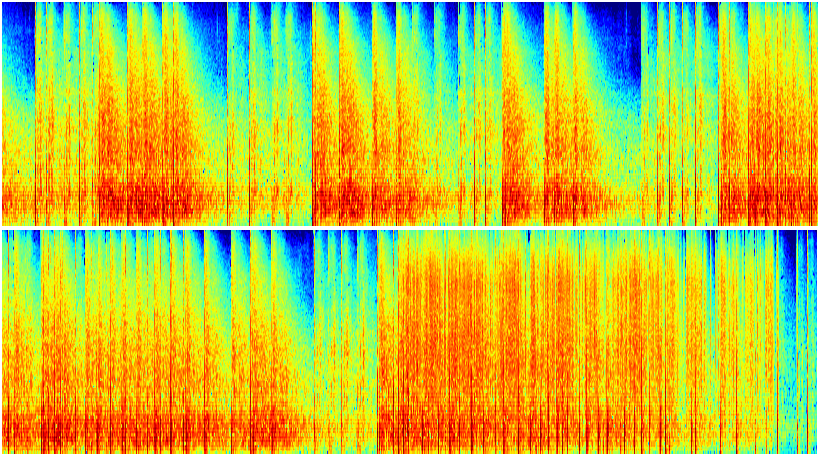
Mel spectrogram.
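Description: Lesli Scissorman firework compound battery firing: a continuous run of shots bursting in the air, with dense crackling and popping from its strobe (Blinker) stars. The volleys come in waves, each starting loud and tailing off before the next.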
